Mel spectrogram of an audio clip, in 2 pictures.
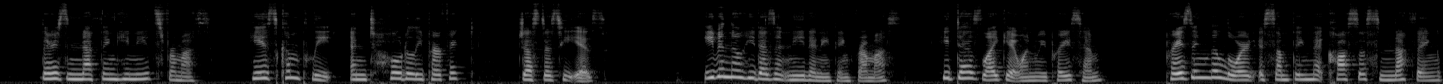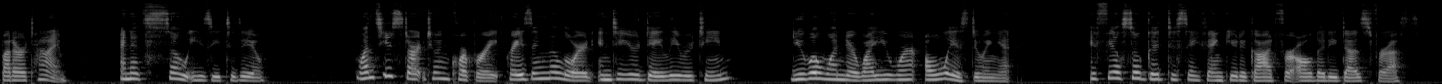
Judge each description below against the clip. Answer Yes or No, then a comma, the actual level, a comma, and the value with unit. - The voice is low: No, high, 205 Hz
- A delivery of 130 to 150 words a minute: No, average, 185 wpm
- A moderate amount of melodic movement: No, wide, 6.7 semitones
